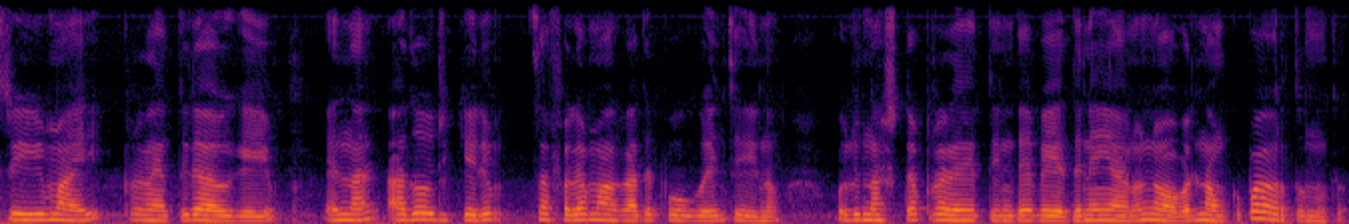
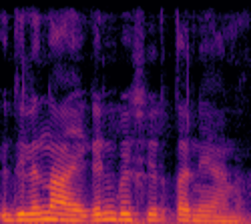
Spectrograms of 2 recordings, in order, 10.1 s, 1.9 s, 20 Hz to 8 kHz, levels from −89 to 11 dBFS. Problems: none marked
